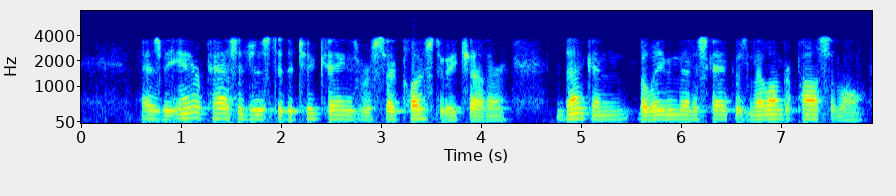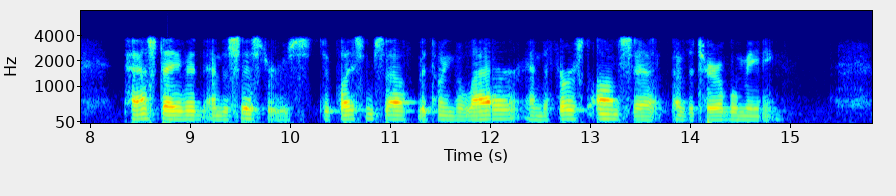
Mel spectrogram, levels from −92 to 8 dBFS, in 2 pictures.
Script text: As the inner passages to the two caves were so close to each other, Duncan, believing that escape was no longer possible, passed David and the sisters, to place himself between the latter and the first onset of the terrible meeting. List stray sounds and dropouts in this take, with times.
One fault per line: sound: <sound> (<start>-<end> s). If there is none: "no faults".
no faults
